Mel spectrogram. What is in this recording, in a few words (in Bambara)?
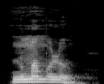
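"numanbolo", Bambara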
